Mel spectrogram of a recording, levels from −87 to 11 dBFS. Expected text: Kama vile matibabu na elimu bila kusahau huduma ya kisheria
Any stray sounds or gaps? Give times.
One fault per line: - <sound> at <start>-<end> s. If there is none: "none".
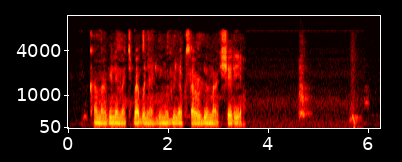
- bark at 4.6-4.9 s
- whoosh at 5.6-5.9 s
